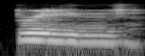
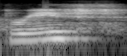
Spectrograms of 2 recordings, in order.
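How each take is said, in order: First: The th sound is voiced, with vibration. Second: The th sound is unvoiced, with no vibration. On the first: The speaker calls it right. "that one is the breathe voiced sound" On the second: The speaker calls it wrong. "Not breathe"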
